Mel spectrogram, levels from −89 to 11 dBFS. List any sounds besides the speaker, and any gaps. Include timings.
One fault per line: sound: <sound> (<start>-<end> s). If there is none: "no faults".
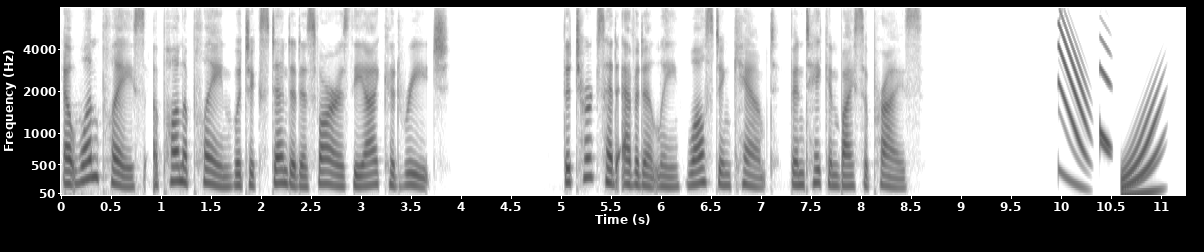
sound: chirp (10.0-11.1 s)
